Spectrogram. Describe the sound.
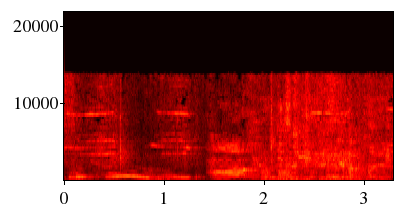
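A golden Labrador named Liberty, a dog that helps children learn to read, gives a long, sliding whine amid a group of children laughing and chattering, their voices overlapping loudly throughout.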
